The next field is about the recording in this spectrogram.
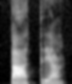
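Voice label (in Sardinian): "pàtria", female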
